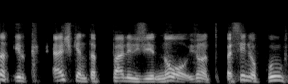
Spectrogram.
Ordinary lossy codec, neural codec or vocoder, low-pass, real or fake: AAC, 48 kbps; codec, 16 kHz, 0.9 kbps, LongCat-Audio-Codec; 7.2 kHz; fake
